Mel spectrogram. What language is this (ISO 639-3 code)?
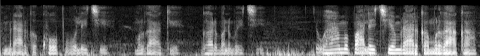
mai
